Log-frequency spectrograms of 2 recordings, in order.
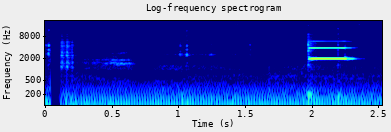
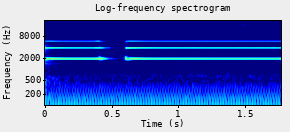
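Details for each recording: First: Bush DAB radio that powers up but won't respond, power button tested with a multimeter continuity beep: four high beeps at uneven gaps, contact made only on some presses, no continuous tone when held; intermittent tactile switch contact. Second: Bush DAB radio that won't power on: a multimeter continuity test on the power button gives a clean, steady beep while pressed on this button, which works, while another button fails to give a continuous beep and is the fault.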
